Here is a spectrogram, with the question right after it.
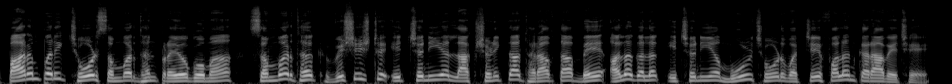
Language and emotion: Gujarati, neutral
